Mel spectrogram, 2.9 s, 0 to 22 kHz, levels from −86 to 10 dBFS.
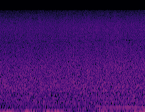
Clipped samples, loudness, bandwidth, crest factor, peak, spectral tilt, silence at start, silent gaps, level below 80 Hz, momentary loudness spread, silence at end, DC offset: under 0.1%; -41 LUFS; 16 kHz; 14 dB; -30 dBFS; -1.5 dB/octave; 0 s; none; -60 dBFS; 1 LU; 0 s; under 0.1%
